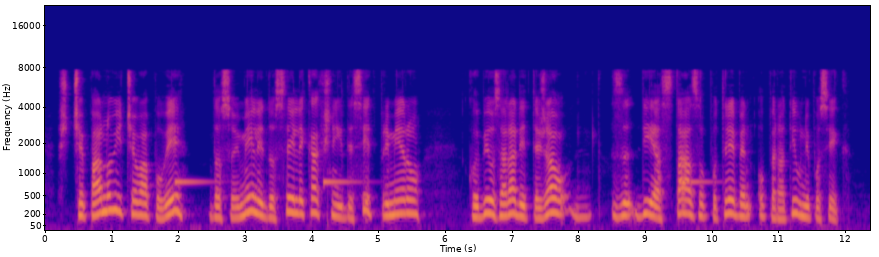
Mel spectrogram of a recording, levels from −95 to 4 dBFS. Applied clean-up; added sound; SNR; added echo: none; Marimba, xylophone; 16 dB; none.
